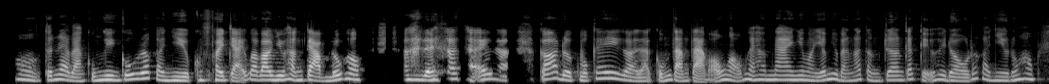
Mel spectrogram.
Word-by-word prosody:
Ồ, 210 -6 -2
tính 200 +2 0
ra 225 -2 +2
bạn 165 -3 -1
cũng 185 +1 -2
nghiên 205 -1 +3
cứu 225 +3 +2
rất 275 0 +2
là 205 - +1
nhiều, 180 -1 +2
cũng 195 +4 -5
phải 205 -1 +3
trải - - +1
qua 215 -1 0
bao 205 0 +6
nhiêu 205 0 +3
thăng 205 -3 +1
trầm, 175 -4 +4
đúng 215 +6 +2
hông? 240 -4 +2 0.4
À, 220 - 0
để 200 0 +6
có 255 - +3
thể 215 - +2
là - - -1 0.3
có 285 - +3
được 195 -6 -1
một 180 - 0
cái, 275 +4 0
gọi 180 -7 -1
là, 160 - -3
cũng 165 +6 -4
tạm 175 -5 +1
tạm, 170 - +2
ổn 215 +1 -2
ổn 200 +4 -3
ngày 225 -3 -1
hôm 220 -1 -2
nay. 210 -1 0
Nhưng 210 0 -1
mà 190 - -3
giống 195 +6 -1
như 245 - -1
bạn 175 -3 -6
nói 220 - -4
tầng 200 -7 -8
trên 205 +2 -2
các 235 +3 -6
kiểu 190 - -5
thì 220 0 -3
đồ 170 -4 -3
rất 265 +1 -8
là 235 - -4
nhiều, 180 -2 -4
đúng 200 +5 -3
hông? 245 -1 -3
205 Hz, 320 wpm, -20 LUFS, 185-225 Hz, 0.4 s, bao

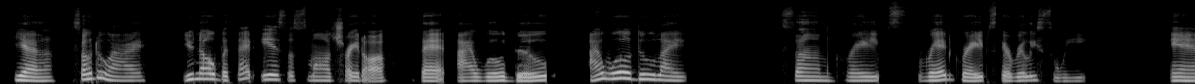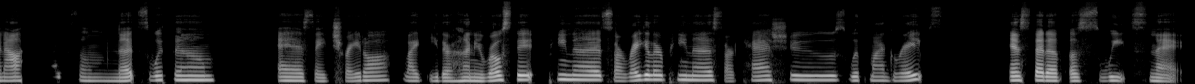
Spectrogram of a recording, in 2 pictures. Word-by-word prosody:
Yeah, 175 -3 +4 0.2
so 235 +2 +2
do 265 -3 +1
I, 180 -1 -4 0.4
you 225 +4 +3
know, 255 -1 +4
but 190 -4 -2
that 250 - -3
is 220 0 +1
a - - -6
small 185 -1 -5
trade 175 0 -1
off 160 +4 0 0.3
that 165 0 +2
I 170 - -1
will 175 +1 +2
do, 170 +3 +3 0.4
I - - 0
will 270 +2 +5
do, 240 0 +2
like, 190 -4 -1 0.9
some 185 -2 -2
grapes, 180 +2 -4 0.2
red 190 +5 +2
grapes, 175 -3 0
they're - - 0
really 180 +3 0
sweet, 155 -3 -13 0.8
and 175 -1 +1
I'll 170 +1 +2
have 355 - -10
some 165 -2 -6
nuts 170 +4 0
with 200 +2 -1
them 200 -1 +3 0.6
as 175 -1 0
a 155 -1 -4
trade 160 +3 -5
off 195 +2 -2
like 170 -3 -4
either 160 -1 -3
honey 165 +1 +1
roasted 205 +6 +4
peanuts 215 -4 +3
or 165 -1 -4
regular 215 +5 +5
peanuts 205 -2 +1
or 150 - -9
cashews 200 +1 -1
with 180 -1 -2
my 180 -1 -5
grapes 175 +5 -2 0.7
instead 190 0 +4
of 175 -1 +4
a 170 - +2
sweet 170 +1 -5
snack, 160 -4 -3
180 Hz, 145 wpm, -26 LUFS, 170-205 Hz, 0.9 s, will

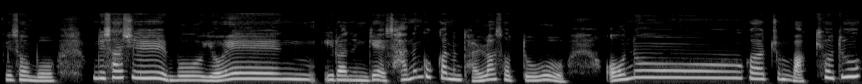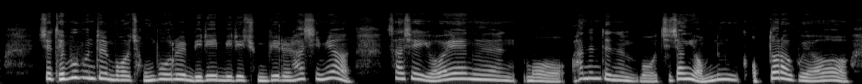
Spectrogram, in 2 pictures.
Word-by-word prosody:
그래서 210 -1 -1
뭐 170 -2 0 0.3
근데 290 -1 +1
사실 295 -3 +3
뭐 195 -1 0
여행이라는 235 -3 +1
게 205 -1 0
사는 240 - -3
것과는 285 - 0
달라서 210 +4 -1
또 180 -5 0 0.4
언어가 310 - 0
좀 235 -3 -4
막혀도 310 - 0 0.4
이제 260 - +1
대부분들 280 +2 +3
뭐 205 -3 0
정보를 230 +5 +1
미리미리 185 0 +1
준비를 185 +2 -1
하시면 250 +4 0 0.4
사실 260 -6 -1
여행은 215 -1 +1
뭐 155 -7 -2
하는 275 +1 -2
데는 195 - -1
뭐 140 -2 -4
지장이 250 - +1
없는 205 - 0
없더라고요. 185 - 0
225 Hz, 250 characters per minute, -23 LUFS, 185-270 Hz, 0.4 s, 사실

